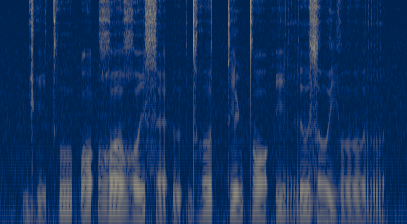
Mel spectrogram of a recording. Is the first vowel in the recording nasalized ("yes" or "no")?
no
